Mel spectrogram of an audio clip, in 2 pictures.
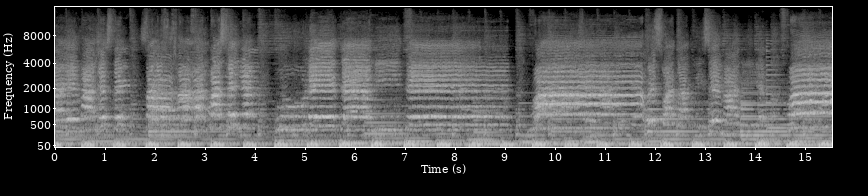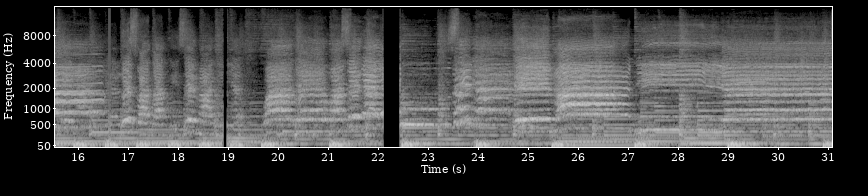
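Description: A women's church choir singing a gospel hymn together over a steady low beat. The sound cuts out for a moment about two-thirds of the way through.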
